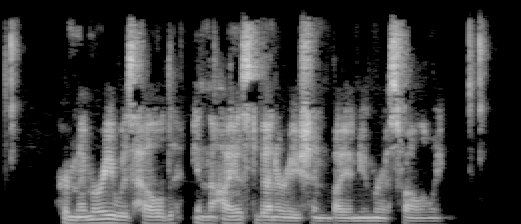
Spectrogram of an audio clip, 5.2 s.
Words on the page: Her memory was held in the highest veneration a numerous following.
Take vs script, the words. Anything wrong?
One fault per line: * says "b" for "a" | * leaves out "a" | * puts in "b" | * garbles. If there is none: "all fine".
* puts in "by"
